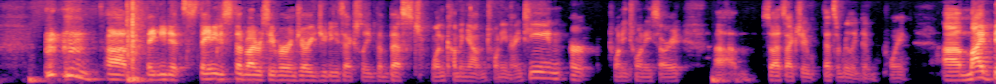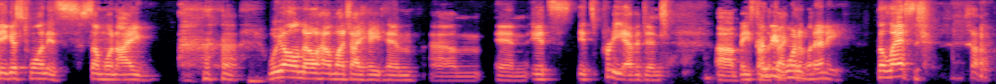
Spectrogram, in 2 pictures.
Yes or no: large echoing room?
no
